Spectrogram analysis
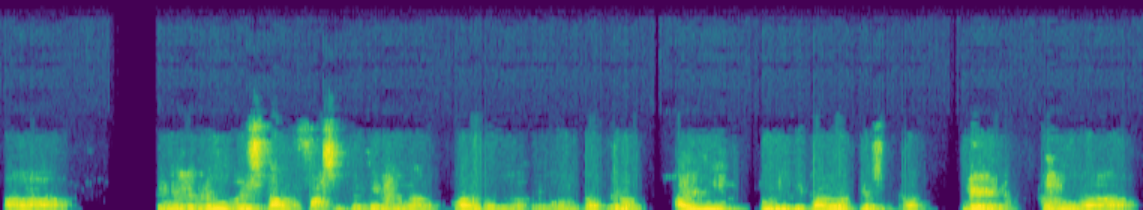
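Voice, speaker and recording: A pastor teaches a Bible workshop as a classroom lecture, repeating rhetorical questions to his students. His fairly high voice is a little slow, with a slight hiss or hum. The sound is echoey, picked up by a distant, dull lo-fi mic.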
